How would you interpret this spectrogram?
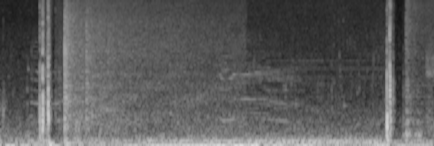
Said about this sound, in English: These are right whales again, but they make sounds other than what we heard earlier. Sounds like screams, which are thought to be produced by female right whales.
